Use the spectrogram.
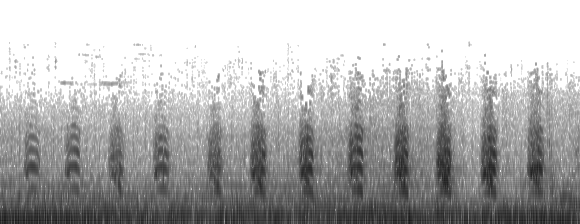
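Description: A dog inside a car barks repeatedly in a steady, rapid series of about a dozen sharp barks, fairly loud, over a low rumbling background like an idling engine.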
